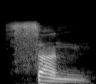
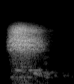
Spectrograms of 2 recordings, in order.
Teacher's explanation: Sun okay tongue down Sun for the sh tongue comes up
